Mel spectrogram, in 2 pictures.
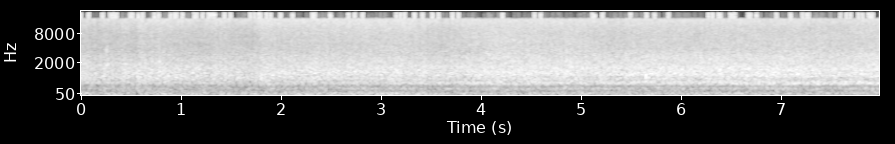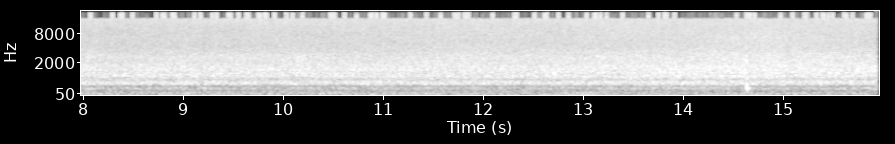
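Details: Honey bee swarm caught by its own beekeepers on May 11, 2025, at a farm in Ontario, Canada, after the bees had gone into a box; a steady dense hum of many bees, with a brief click near the end.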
